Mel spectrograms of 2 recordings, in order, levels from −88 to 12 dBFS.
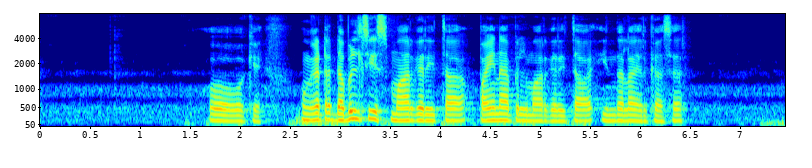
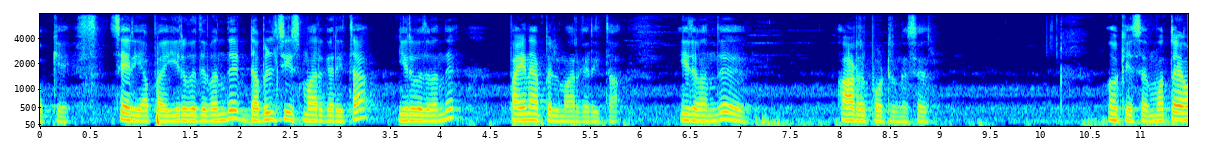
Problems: none marked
